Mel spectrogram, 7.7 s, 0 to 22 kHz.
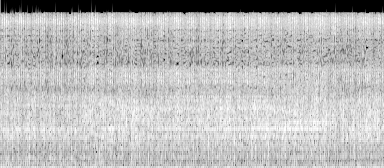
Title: R56 Mini - Warmed Up - Timing Chain Noise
